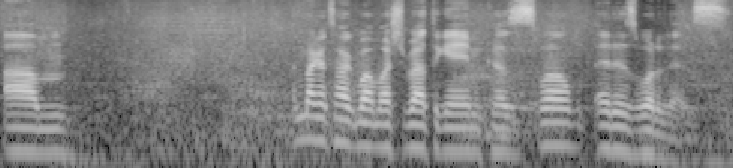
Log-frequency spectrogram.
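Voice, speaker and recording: A man's voice: medium pitch, normal speed, music in the background. A man in his thirties with a cold that leaves him nasal, giving rambling, self-deprecating casual gameplay commentary. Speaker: gaming commentator.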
